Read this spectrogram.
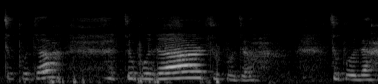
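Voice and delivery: put-on low, very soft baby-hushing murmur; soft soothing hush. Mother calming her crying baby, soothing and hushed.

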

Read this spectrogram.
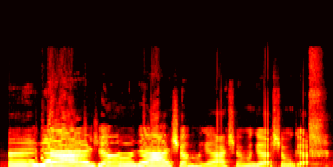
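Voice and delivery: high panicked squeal, fading down. Real, not acted. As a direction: squeal it high, then calm down. Panicking about the kiss.

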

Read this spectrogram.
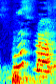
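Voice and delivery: high, bright coaxing; coaxing call. Real, not acted. Coaching child to scrunch.

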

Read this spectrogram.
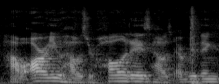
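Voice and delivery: a light imitation of a thrilled saleswoman; gushing questions. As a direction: pour out questions brightly, excited to reconnect.

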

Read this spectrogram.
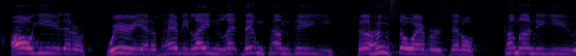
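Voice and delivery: steady, driving pulpit delivery; impassioned sermon cadence; preaching. Real, not acted. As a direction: preach it out to the congregation. Preaches with force.

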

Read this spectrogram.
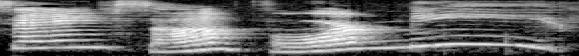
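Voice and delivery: slow, drawn-out cry; slow farmer pleading for apples; farmer's plea. Acted. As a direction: stretch it out pleading. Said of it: "cried the farmer".

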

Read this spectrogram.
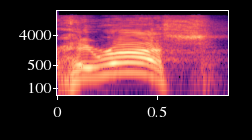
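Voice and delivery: high, loud call across a room; big drawn-out shout of a name; hollering. Retold or imitated. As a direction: holler to catch a friend's attention. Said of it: "and I holler".

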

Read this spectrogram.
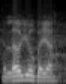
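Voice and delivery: a big, public declaration of love; loud affectionate call. Real, not acted. Affection shouted to friend Ali. (ప్రేమగా గట్టిగా అరుస్తూ)

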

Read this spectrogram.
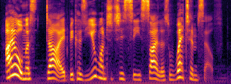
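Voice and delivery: loud, heated retort; hurled back. A narrator's reading. Researcher's calm shatters at the scout, hurling it back. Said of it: "She hurled back".

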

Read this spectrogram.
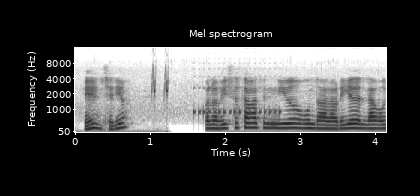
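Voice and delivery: a hint of an excited kid. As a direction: call out like an eager child. Friend character calling excitedly.

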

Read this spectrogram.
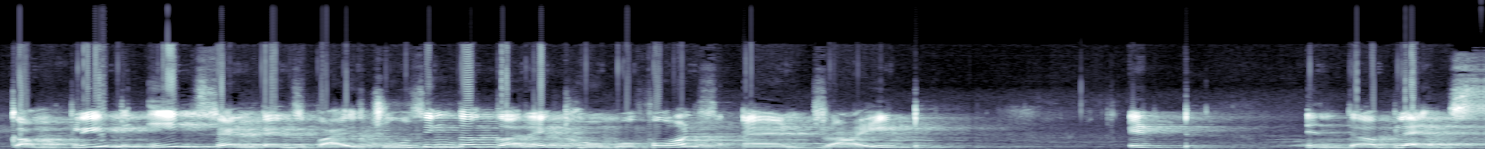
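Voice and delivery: slow, measured dictation-like reading; textbook read-aloud. Acted. Teacher reading the fill-in-the-blank instruction to the class, slow read-aloud. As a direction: read slowly with pauses between phrases.

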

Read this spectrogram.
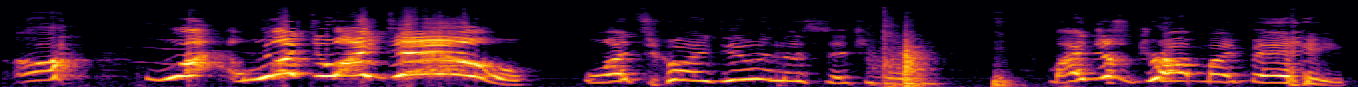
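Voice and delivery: high, loud, near-shrieking panic; panicked cry. Real, not acted. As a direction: cry out in alarm after dropping him. Panicking after dropping the cat.

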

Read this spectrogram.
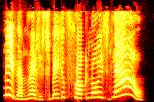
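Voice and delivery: high, eager voice; excited tadpole. A narrator's reading. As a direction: ask it with growing hope. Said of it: "he thought excitedly".

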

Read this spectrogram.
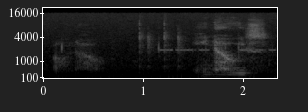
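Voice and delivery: hushed whisper, holding breath; tense hushed whisper. Real, not acted. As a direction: whisper so the mob won't hear. Sneaking past a mob.

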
